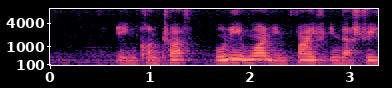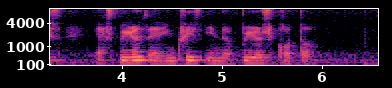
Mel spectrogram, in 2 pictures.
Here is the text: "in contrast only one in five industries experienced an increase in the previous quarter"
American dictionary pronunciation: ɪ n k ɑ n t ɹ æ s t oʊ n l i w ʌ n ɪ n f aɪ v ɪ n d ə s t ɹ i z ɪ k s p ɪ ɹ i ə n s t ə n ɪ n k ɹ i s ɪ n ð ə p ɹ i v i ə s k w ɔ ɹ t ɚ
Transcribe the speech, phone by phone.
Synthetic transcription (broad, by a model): ɪ n k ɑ n t ɹ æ s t oʊ n l i w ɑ n ɪ n f aɪ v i n d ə s t ɹ i s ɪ k s p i ɹ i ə n s ə n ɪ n k ɹ i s ɪ n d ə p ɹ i i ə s k w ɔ t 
